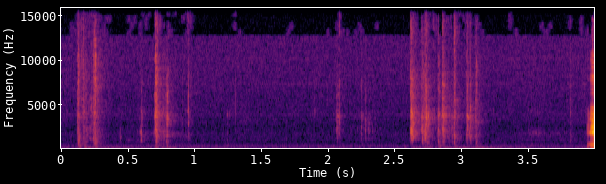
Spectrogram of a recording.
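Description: Faint typing on a computer keyboard: a short run of keystrokes, a pause of about two seconds, then another short run near the end.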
